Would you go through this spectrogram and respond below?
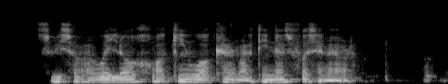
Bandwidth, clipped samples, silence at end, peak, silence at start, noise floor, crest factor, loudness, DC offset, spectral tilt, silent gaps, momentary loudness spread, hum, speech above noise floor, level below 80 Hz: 7.6 kHz; under 0.1%; 0.15 s; -8 dBFS; 0.4 s; -51 dBFS; 14 dB; -22 LUFS; under 0.1%; -7 dB/octave; none; 6 LU; none; 30 dB; -60 dBFS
